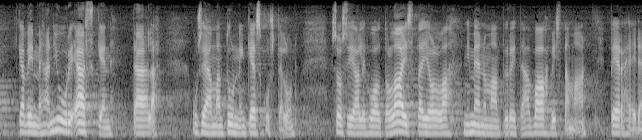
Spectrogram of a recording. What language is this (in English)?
Finnish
